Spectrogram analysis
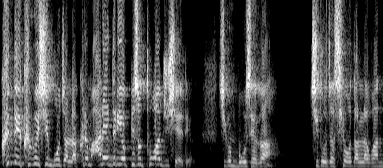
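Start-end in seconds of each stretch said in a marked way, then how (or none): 0.0-2.9 higher, building pulpit cry; mounting sermon fervour; preaching at full force. Acted. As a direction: climb toward the altar call. Exhorting fathers.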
